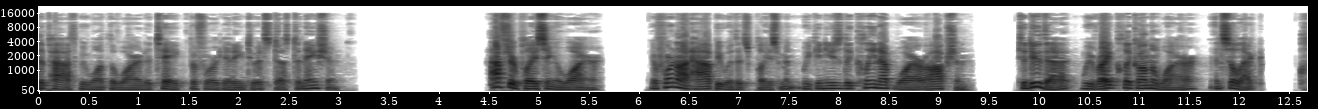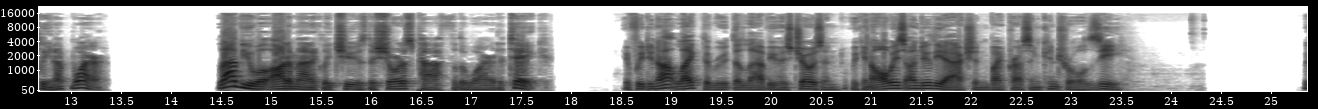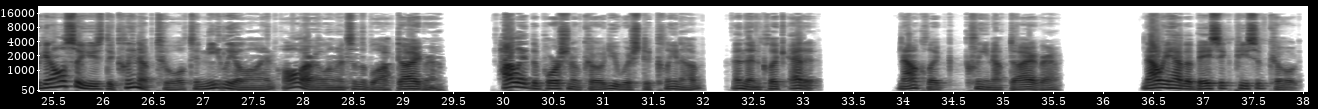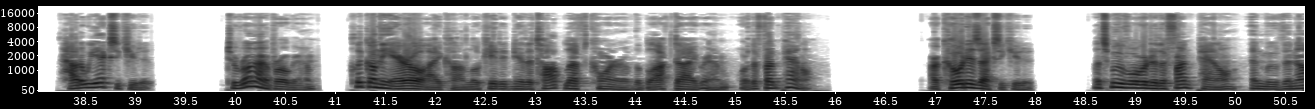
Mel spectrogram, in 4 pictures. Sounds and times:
Speech synthesizer: 0:00.0 - 0:03.1, 0:04.5 - 0:05.6, 0:06.2 - 0:13.4, 0:14.5 - 0:17.8, 0:18.6 - 0:23.6, 0:25.4 - 0:29.4, 0:30.0 - 0:33.2, 0:34.0 - 0:35.6, 0:36.4 - 0:39.2, 0:40.0 - 0:45.8, 0:47.0 - 0:48.0, 0:48.6 - 0:50.6.

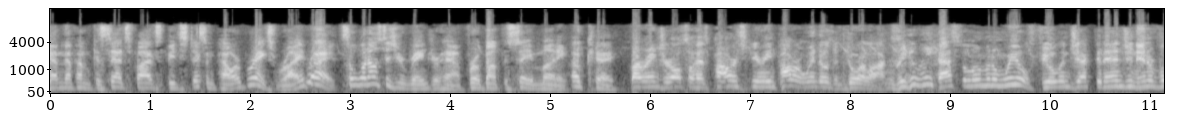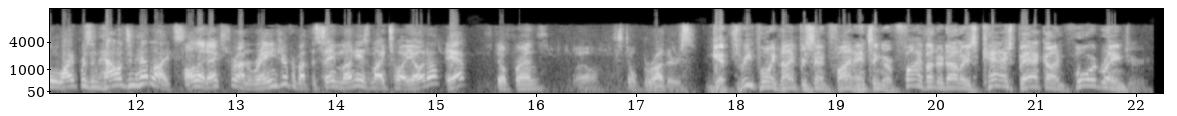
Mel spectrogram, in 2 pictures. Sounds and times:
Speech: 0:00.0 - 0:22.2.

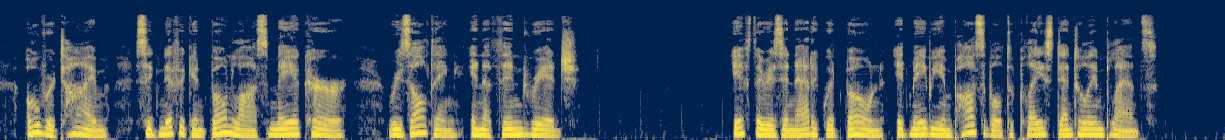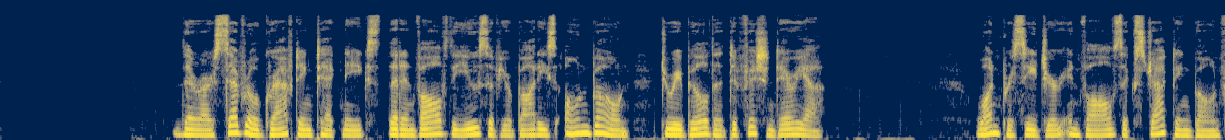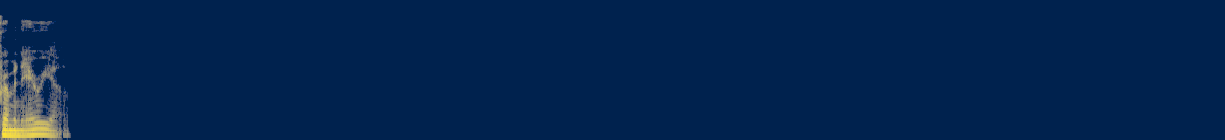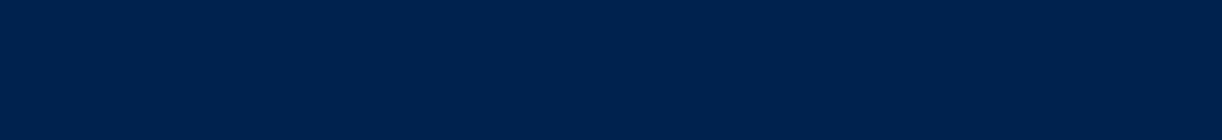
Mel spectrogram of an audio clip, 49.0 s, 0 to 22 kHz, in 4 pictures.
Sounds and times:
Speech: 0:00.2 - 0:05.8, 0:07.4 - 0:11.6, 0:14.0 - 0:20.5, 0:22.0 - 0:25.2.

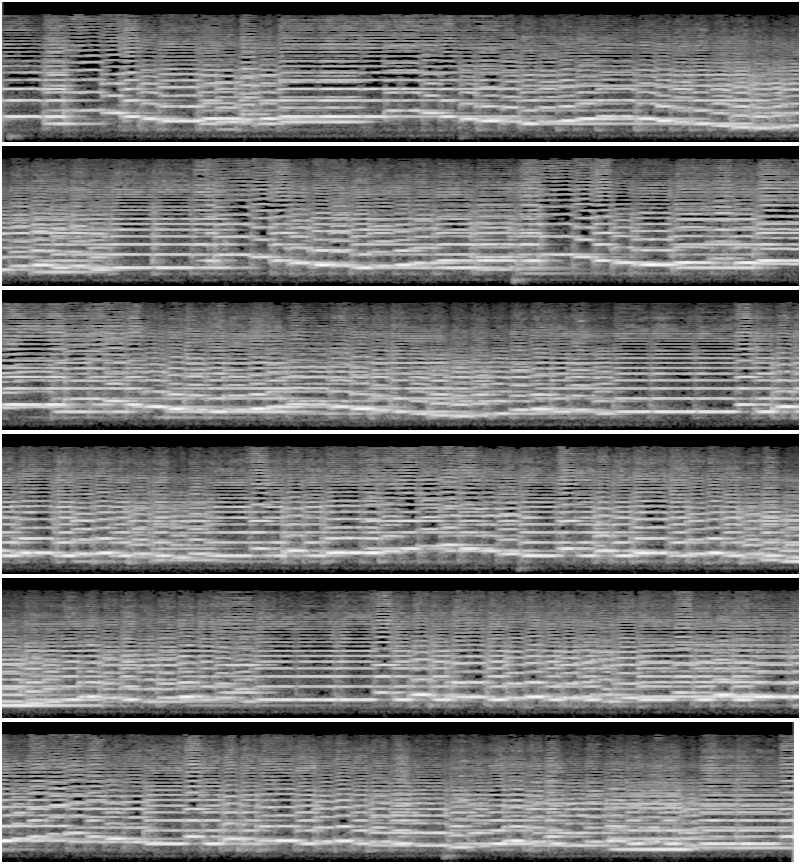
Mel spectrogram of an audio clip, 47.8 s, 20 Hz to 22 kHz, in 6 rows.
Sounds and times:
Violin, fiddle: 0:00.0 - 0:47.7.

